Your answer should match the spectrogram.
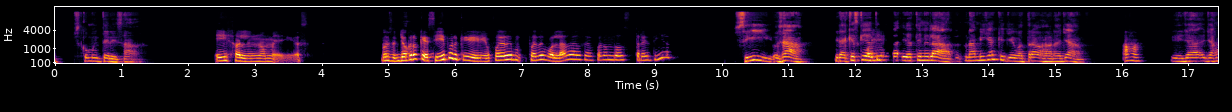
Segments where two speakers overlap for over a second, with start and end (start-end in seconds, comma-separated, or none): none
